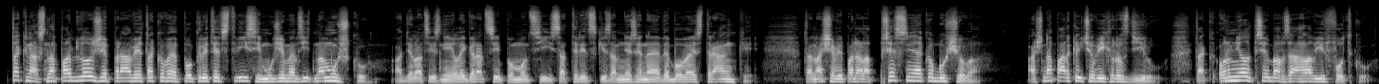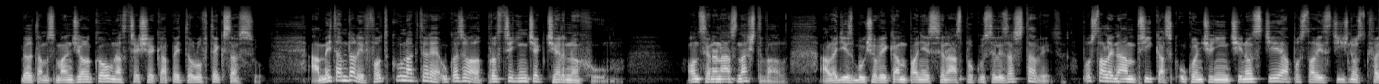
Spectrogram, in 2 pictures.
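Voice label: Male Czech drama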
